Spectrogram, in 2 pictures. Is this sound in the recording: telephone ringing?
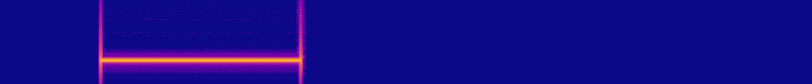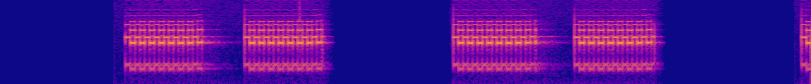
yes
